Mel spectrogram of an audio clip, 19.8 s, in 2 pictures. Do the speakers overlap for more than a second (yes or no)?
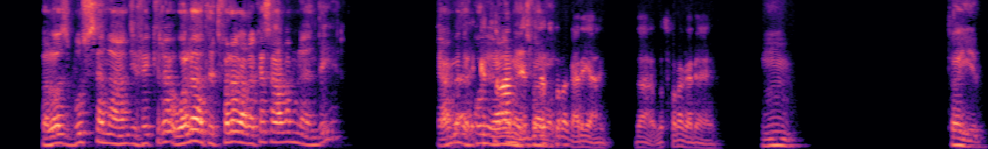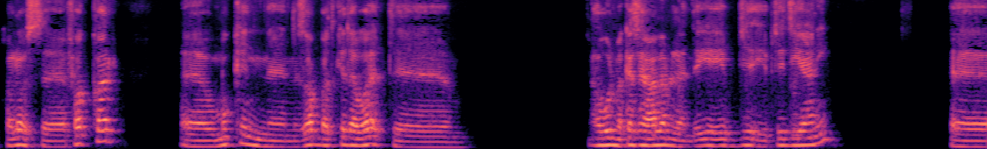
yes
